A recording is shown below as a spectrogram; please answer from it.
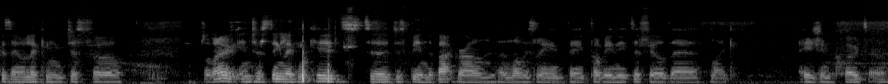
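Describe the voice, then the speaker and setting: In a London accent, a man talks at a fairly quick pace with monotone, flat intonation in a medium pitch. Noticeable background noise runs behind him. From West London, England. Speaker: actor. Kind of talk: interview. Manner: halting.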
